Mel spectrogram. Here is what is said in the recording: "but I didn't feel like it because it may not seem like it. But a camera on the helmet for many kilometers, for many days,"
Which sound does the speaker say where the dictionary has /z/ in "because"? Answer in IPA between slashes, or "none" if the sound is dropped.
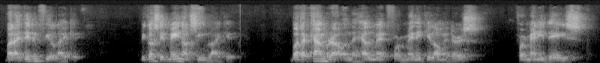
/s/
